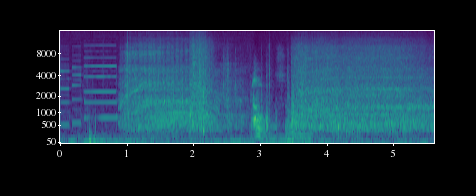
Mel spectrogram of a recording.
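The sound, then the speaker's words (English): A short electronic chime gives way to a steady mechanical whir, a robotic vacuum cleaner starting up after its clean button is pressed and running, with a brief voice speaking over it. “Yeah, but they're robotic vacuum cleaners. You press the clean button and you walk away and they clean the house.”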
